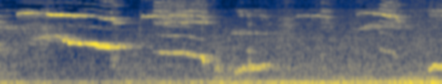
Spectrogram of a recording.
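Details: Mother street dog that lost her puppies, crying as she looks for them: a high whine slides downward, then trails into softer, lower whimpers, with light background noise and faint bird chirps.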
